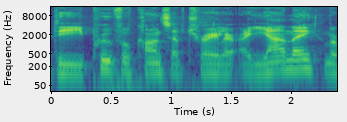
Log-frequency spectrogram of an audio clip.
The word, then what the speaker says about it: Ayamé: On today's Insider podcast, we are talking to Conor Maloney, who directed the proof of concept trailer Ayamé. Am I pronouncing that right? Perfect. Ayamé.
